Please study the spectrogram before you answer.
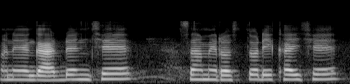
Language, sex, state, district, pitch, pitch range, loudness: Gujarati, female, Gujarat, Valsad, 230 Hz, 215-250 Hz, -18 LUFS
